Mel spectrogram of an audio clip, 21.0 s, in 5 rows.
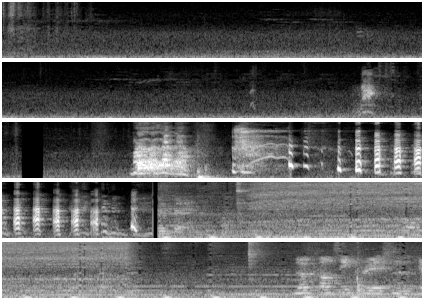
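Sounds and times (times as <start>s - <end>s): dog yapping: 7.7s - 8.2s, 9.7s - 10.4s
dog barking rapidly: 9.7s - 10.4s.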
